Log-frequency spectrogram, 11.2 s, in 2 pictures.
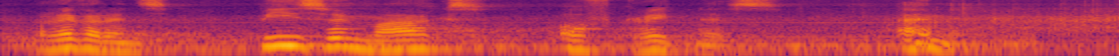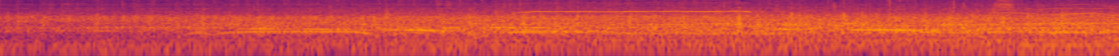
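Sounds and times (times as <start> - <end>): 
speech: 0.2 - 5.0
large audience applause: 5.1 - 11.1
whistles: 8.1 - 9.5, 10.5 - 11.1.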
